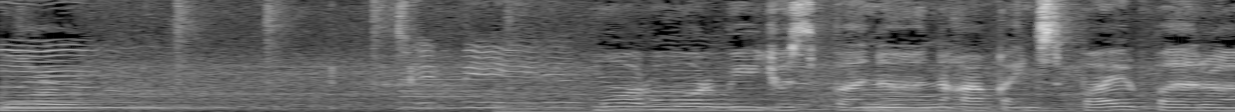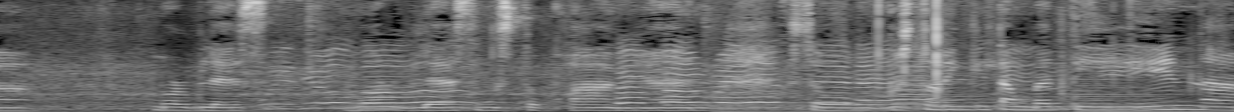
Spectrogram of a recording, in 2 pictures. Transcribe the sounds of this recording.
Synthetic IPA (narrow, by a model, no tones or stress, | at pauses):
moɹ | moɾmoɹbid͡ʒospɐnɐnɐkaːkɐɪnspajɹpaːɾɐ | moɹblɛsmɔɹblɛsɪŋst̪okkamjansɛɡʊst̪oɾɪnkɪt̪aŋbɐt̪iːlɪnːɐ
